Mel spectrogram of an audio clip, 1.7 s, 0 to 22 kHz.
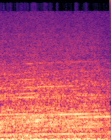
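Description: A 2020 Mazda MX5 ND2 on Michelin Pilot Sport 4 tyres powers out of a bend at Snetterton race track, its engine a steady, loud drone heard close up from on board, with no talk over it.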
